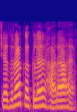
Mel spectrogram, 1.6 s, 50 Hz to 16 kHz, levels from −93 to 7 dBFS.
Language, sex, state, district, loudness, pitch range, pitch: Hindi, female, Jharkhand, Deoghar, -17 LUFS, 225-265 Hz, 235 Hz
